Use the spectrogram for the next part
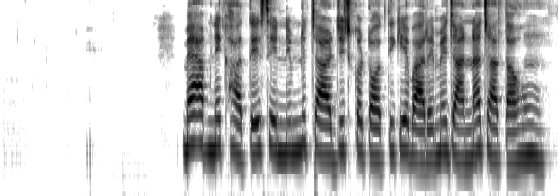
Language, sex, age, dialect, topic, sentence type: Hindi, female, 18-24, Garhwali, banking, question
